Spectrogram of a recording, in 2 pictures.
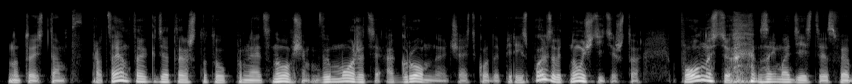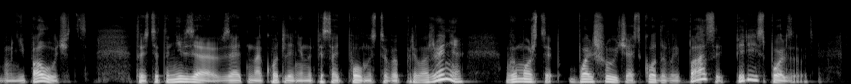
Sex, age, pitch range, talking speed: male, 20-39, 95-125 Hz, 160 wpm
